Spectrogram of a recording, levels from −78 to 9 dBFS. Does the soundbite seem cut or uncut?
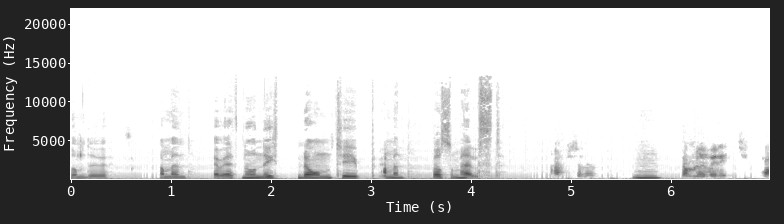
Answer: cut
